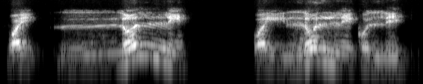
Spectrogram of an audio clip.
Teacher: First, remove the sound of noon. So remove one dhamma and add shadda.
